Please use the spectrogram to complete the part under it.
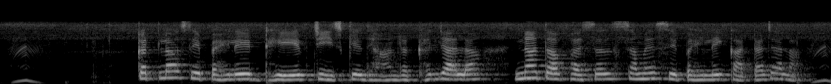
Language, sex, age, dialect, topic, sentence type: Bhojpuri, female, 25-30, Northern, agriculture, statement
